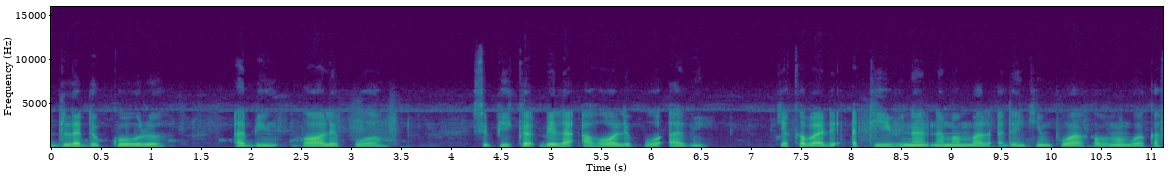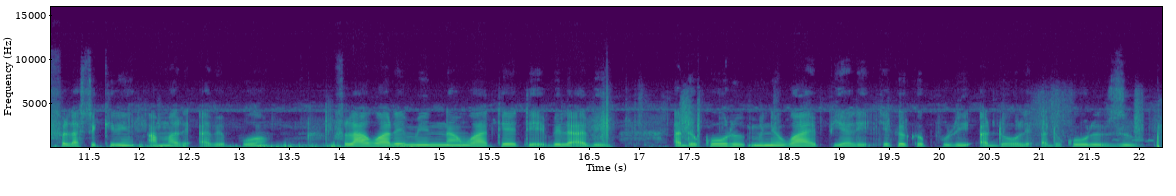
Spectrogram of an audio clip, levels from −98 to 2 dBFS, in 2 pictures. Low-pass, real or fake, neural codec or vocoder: 14.4 kHz; real; none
